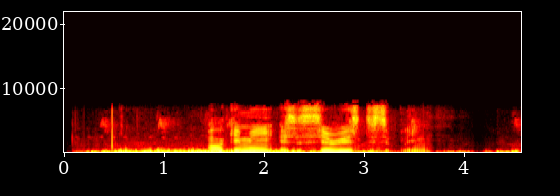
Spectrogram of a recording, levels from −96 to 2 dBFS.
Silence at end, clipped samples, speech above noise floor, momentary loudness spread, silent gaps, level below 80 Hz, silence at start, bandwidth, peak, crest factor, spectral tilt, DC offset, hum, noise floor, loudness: 0 s; under 0.1%; 25 dB; 18 LU; none; -40 dBFS; 0.2 s; 7.8 kHz; -2 dBFS; 18 dB; -6 dB/octave; under 0.1%; none; -44 dBFS; -19 LUFS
